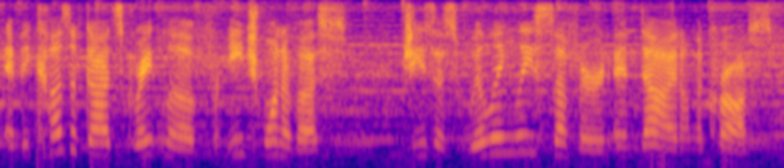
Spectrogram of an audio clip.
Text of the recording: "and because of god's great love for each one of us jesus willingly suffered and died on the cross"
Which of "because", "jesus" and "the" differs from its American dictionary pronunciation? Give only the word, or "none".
none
